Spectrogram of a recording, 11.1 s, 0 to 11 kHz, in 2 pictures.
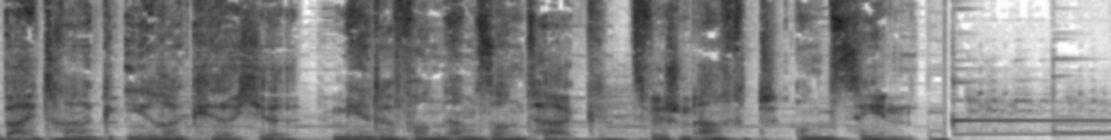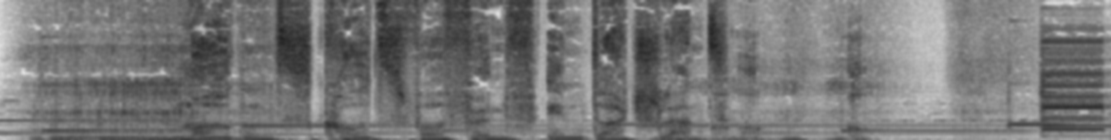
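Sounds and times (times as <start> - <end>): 
speech: 0.0 - 4.8, 5.7 - 6.1, 7.0 - 10.0
alarm clock with bright electronic ring: 10.6 - 11.1.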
